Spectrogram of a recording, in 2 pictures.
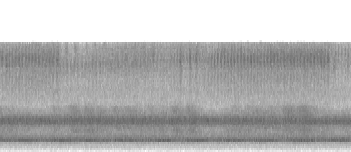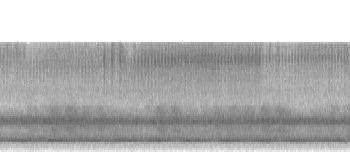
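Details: Forest crickets forming a constant high buzzing trill, many callers overlapping into one even wall of sound with slight pulsing in the upper layers.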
